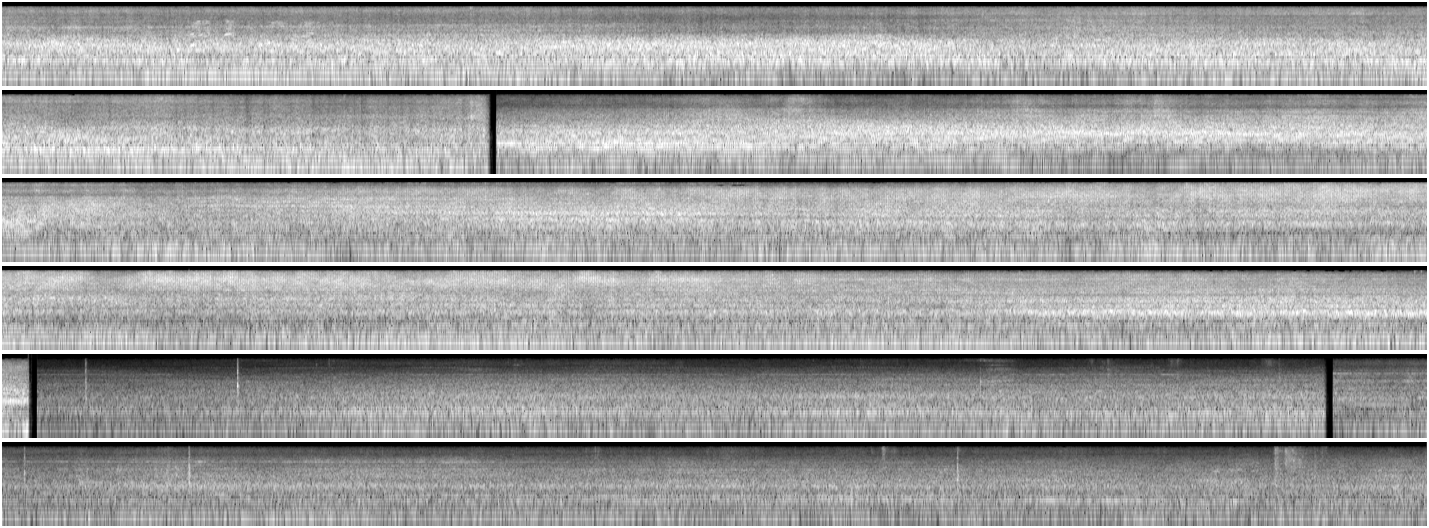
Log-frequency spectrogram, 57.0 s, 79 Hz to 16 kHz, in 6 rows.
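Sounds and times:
jet engine multi-tone hum: 0:00.0 - 0:57.0
jet engines roaring: 0:00.0 - 0:57.0.

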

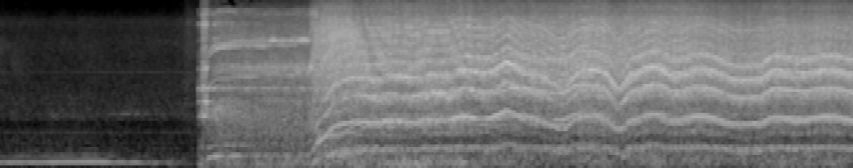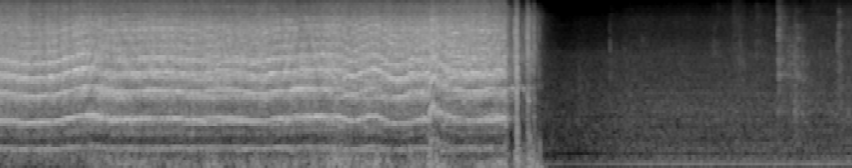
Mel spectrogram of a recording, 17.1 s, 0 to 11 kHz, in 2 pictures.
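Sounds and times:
faint low hum: 0:00.0 - 0:02.1
drone motors whining: 0:02.0 - 0:14.1.

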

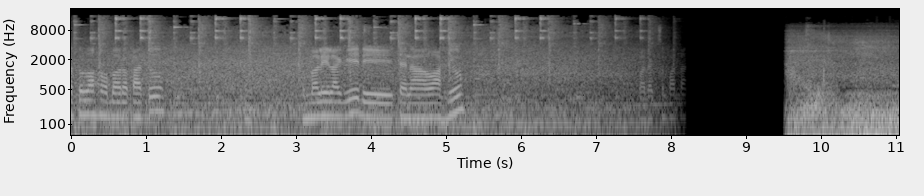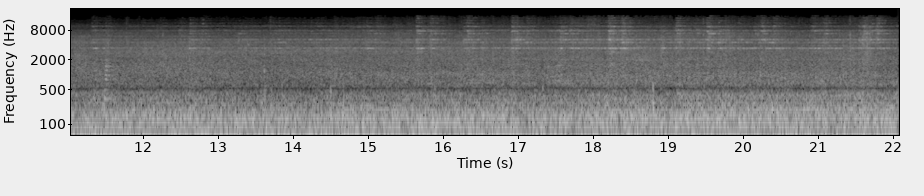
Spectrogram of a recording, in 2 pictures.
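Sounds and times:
cars moving: 0:00.0 - 0:07.9
low rumbling ambient noise: 0:09.6 - 0:22.0.

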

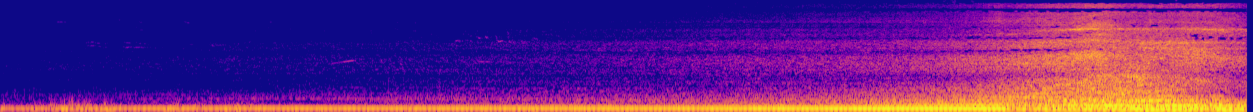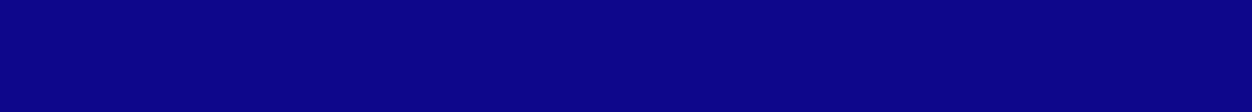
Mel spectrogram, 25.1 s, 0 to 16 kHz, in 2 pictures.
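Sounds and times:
steady low rumble: 0:00.0 - 0:12.5
electric scooter passing: 0:01.4 - 0:12.5.

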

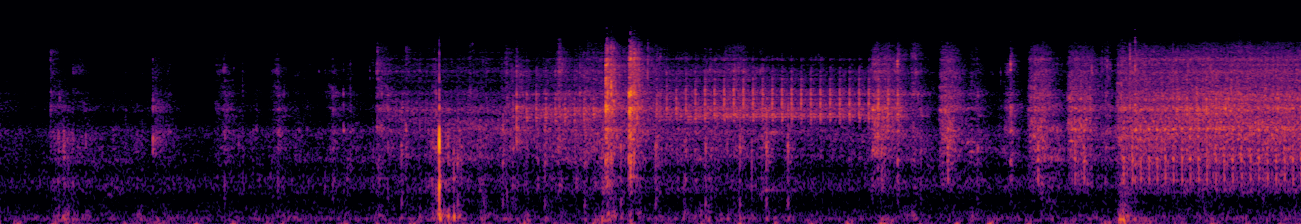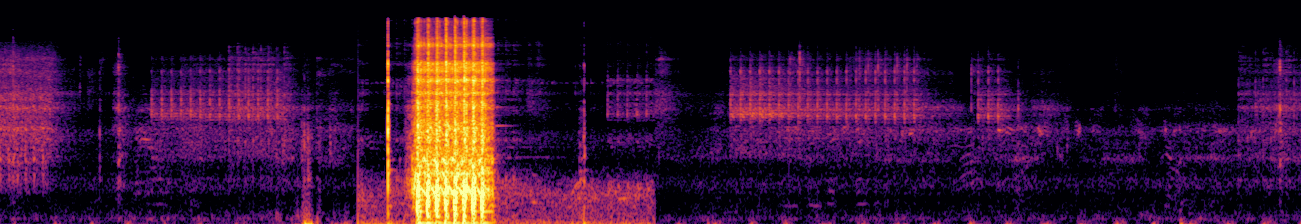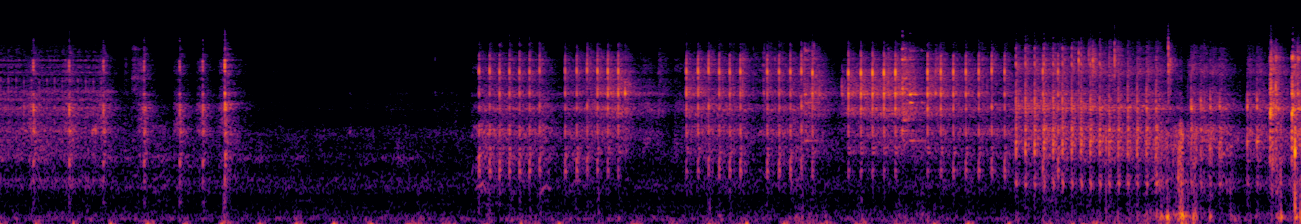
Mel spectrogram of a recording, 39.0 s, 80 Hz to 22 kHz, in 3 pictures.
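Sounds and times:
airsoft rifle full-auto burst: 0:16.6 - 0:18.4.

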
